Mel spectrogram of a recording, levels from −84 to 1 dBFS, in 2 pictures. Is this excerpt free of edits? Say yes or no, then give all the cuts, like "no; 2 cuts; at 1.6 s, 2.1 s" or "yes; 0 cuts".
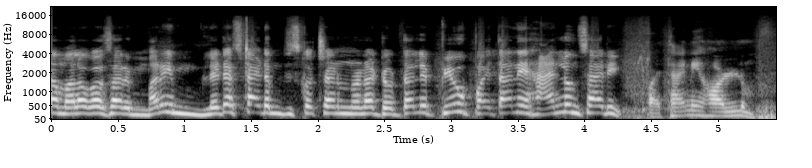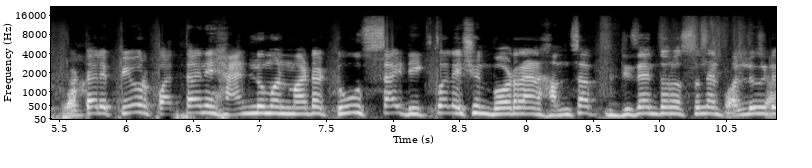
yes; 0 cuts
